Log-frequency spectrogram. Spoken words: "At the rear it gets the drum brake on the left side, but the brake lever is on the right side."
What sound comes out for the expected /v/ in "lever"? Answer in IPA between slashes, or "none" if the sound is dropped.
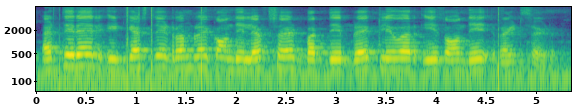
/v/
